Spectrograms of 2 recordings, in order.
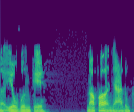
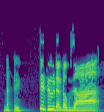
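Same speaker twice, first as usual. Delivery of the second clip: high, loud drawn-out curse; cursing yell; 10 semitones higher, 8 dB louder, slower than usual. Acted. Lâm Sẹo shoved forward as a shield, cursing loudly. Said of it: "thì chửi".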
